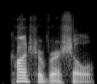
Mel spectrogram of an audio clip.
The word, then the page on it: controversial: American English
